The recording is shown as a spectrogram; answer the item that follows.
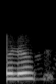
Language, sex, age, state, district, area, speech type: Kashmiri, female, 45-60, Jammu and Kashmir, Anantnag, rural, conversation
